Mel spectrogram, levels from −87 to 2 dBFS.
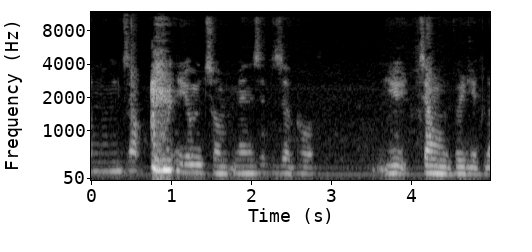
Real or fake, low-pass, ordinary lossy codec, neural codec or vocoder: real; 10.8 kHz; Opus, 24 kbps; none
